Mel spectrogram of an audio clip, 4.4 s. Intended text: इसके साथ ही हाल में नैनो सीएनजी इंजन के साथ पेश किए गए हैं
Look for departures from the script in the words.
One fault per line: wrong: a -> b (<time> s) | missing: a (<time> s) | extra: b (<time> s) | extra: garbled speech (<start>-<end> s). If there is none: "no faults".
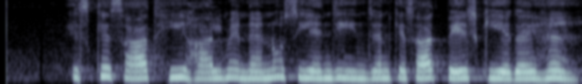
no faults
